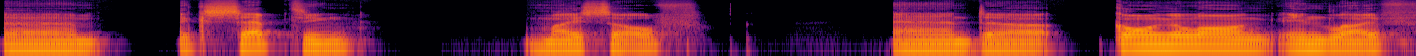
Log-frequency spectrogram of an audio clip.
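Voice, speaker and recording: A man with an Icelandic accent speaks at a medium pitch in a very clean recording with a silent background. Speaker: fitness personality. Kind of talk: casual chat.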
